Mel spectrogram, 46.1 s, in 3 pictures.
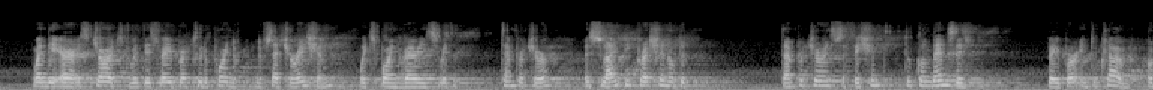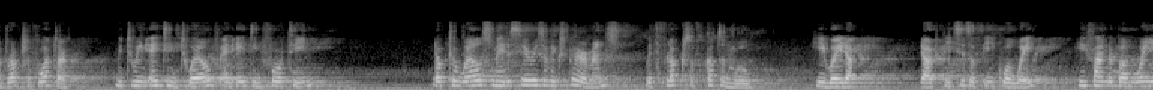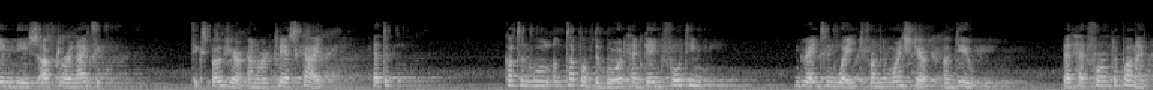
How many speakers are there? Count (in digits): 1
